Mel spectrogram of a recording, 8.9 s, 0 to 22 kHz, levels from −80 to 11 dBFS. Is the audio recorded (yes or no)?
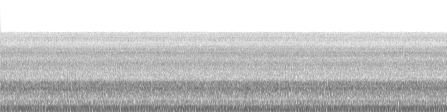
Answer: yes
